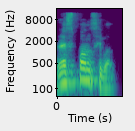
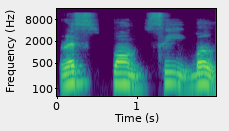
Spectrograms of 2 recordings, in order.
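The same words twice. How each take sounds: First: Said in the usual way. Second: responsible very slowly split as রেস-পন-সি-বল; syllable by syllable. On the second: Shown as a demonstration. Teacher shows a long word's syllables, responsible said syllable by syllable. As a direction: sound out responsible in four separate beats, রেস, পন, সি, বল. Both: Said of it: "অনেকগুলো syllable না?".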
